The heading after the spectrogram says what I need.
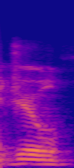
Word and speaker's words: joule: How's that pronounced? A joule.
